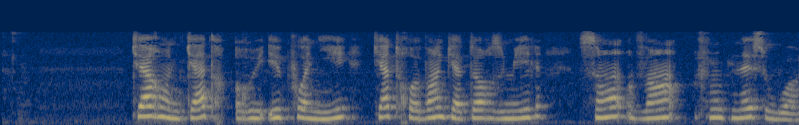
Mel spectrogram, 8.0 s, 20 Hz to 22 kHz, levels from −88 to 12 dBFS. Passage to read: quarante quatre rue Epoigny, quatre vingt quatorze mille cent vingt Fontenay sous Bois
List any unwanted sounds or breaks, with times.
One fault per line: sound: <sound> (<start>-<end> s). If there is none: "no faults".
no faults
